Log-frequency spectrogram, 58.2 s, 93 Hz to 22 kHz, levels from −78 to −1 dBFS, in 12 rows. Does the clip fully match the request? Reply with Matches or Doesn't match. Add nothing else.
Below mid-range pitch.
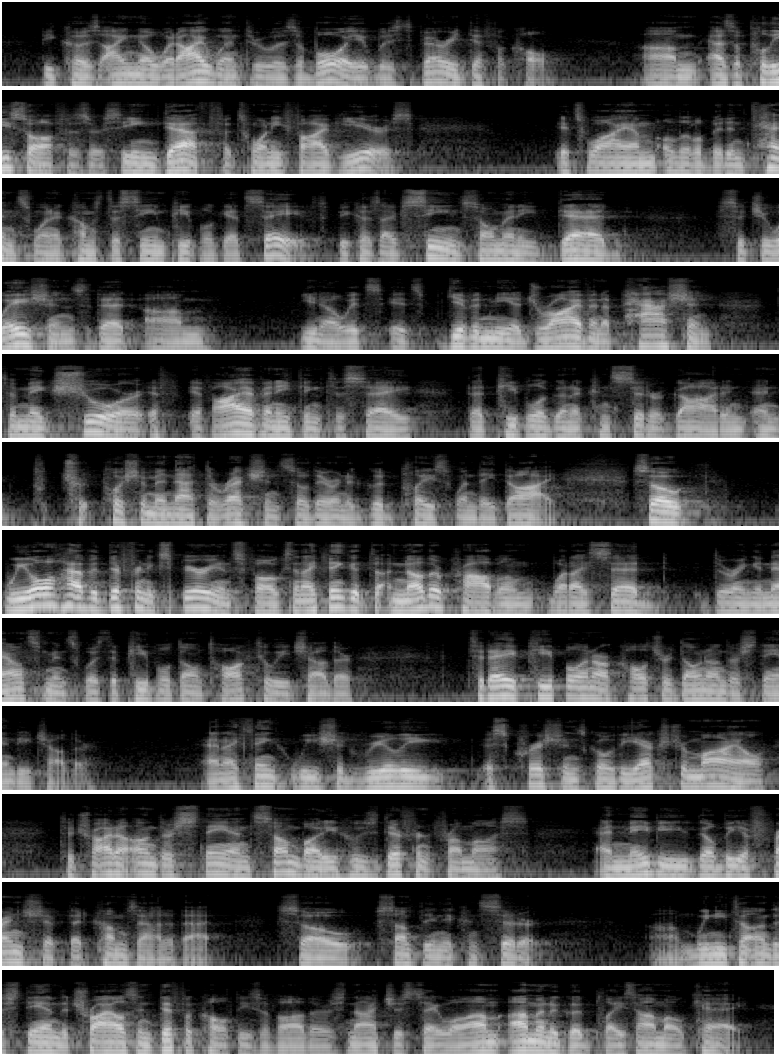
Matches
